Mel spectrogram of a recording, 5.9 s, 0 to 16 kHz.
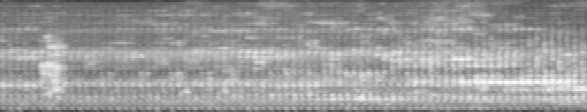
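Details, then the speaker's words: Samsung 7 kg front-load washer, noisy during spin even without load: heavy rhythmic thumping about three times a second growing louder as spin speed rises; drum shaft found broken. "yes dear friends it is problem with the Shar it is already broken here Shar already broken because of that only making noise"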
